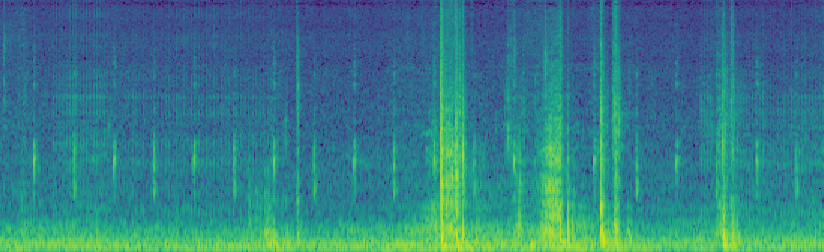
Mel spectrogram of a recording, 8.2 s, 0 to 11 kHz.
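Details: 2015 Q5 while moving; quiet road rumble with scattered sharp clatters and light ticking, an intermittent body rattle that persists unfixed.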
